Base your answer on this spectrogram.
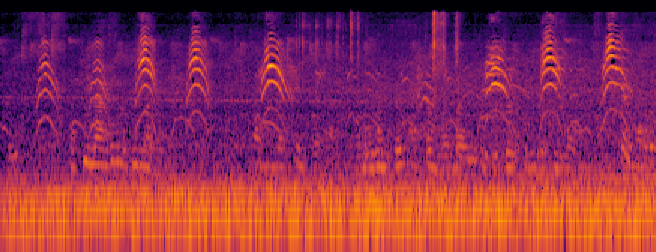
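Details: Abandoned kittens, among the smallest, give thin arched mews roughly every half second to second, some softer voices chiming in between, against low droning noise.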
